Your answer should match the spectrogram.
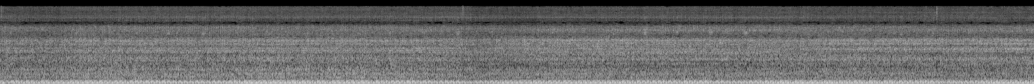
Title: DeLorean - Strange "ticking" sound coming from distributor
